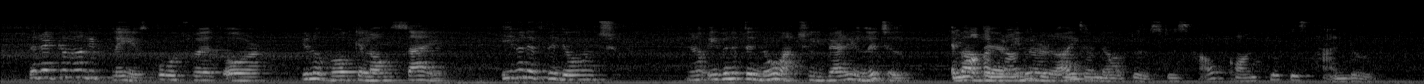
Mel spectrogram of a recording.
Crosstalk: present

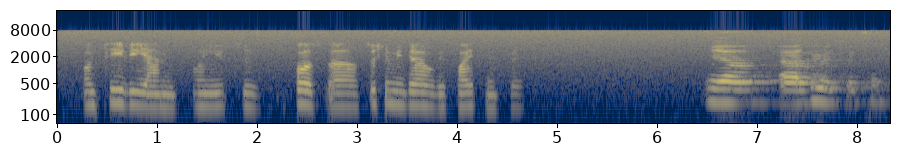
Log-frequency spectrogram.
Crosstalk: none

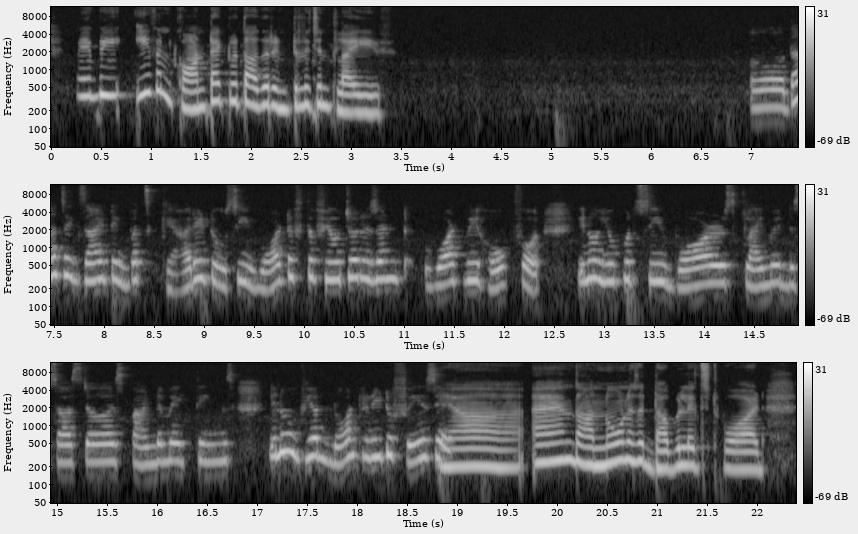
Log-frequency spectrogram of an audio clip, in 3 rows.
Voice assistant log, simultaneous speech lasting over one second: none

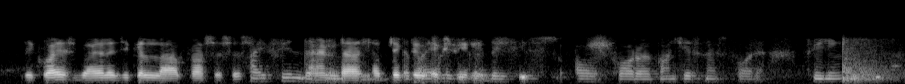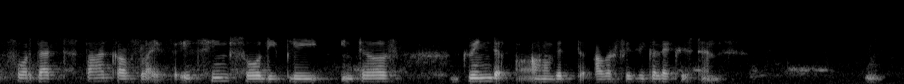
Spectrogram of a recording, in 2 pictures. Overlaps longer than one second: present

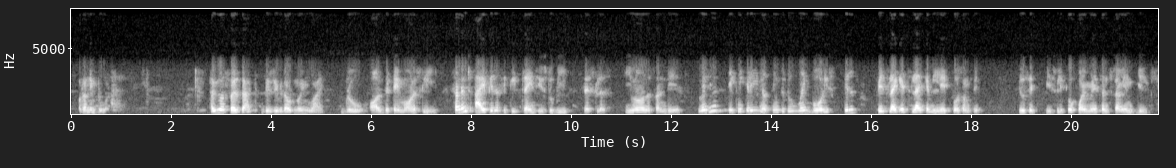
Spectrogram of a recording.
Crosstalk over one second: none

